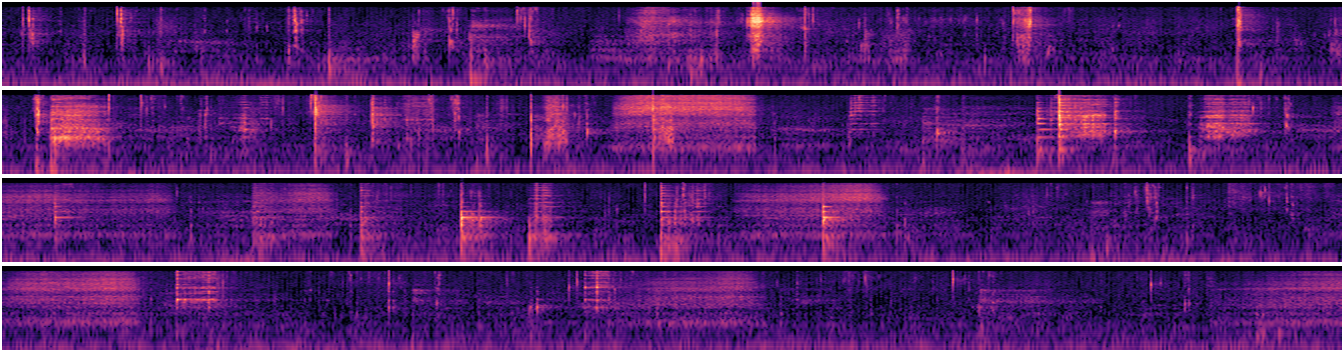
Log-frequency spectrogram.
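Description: Close-up chewing of instant noodles, with a metal fork and spoon clinking and scraping on a ceramic plate in many sharp, scattered clicks.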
